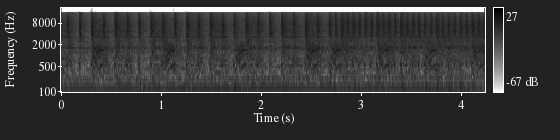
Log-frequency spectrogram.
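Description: Electronic dance music mixed live by a DJ, with a steady beat and a held bass tone under it.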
